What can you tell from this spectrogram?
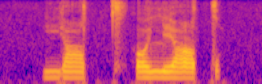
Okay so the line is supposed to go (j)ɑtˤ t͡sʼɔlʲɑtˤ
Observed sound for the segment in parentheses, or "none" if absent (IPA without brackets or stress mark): j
